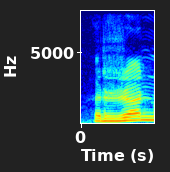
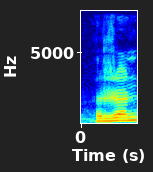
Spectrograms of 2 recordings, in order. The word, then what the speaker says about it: run: डू नॉट मतलब कि मत करो, तो क्या मत करो, रन मत करो, ये है रन, RUN, रन पढ़ेंगे इसको, रुन करके उच्चारण नहीं होगा।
